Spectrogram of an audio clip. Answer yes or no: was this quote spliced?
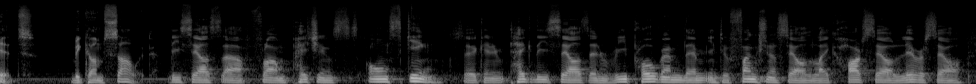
no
